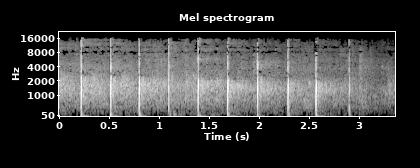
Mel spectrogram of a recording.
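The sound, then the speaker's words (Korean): An audience claps together in thanks and praise to the risen Jesus, in a steady, even rhythm, about eleven sharp claps roughly three per second over a soft crowd wash, tapering slightly at the end. No one speaks. “우리를 구원하신 부활하신 예수님께 감사와 찬양의 박수로 영광 올려드리겠습니다.”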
